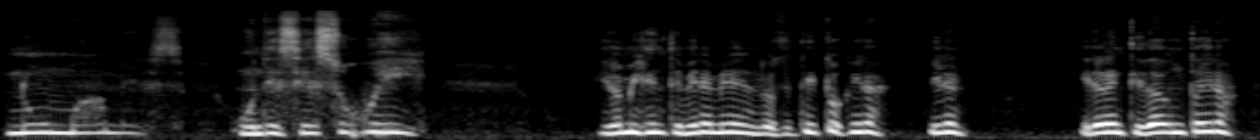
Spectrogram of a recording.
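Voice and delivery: high-pitched, urgent disbelief; astonished excitement. Real, not acted. Streamer pointing out the entity to TikTok viewers, astonished. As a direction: keep the pitch up, amazed and insistent.

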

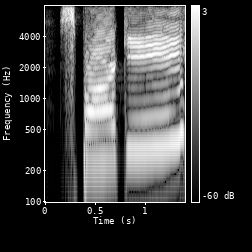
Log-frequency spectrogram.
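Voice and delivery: loud, high shout of the name; angry shout. Acted. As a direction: yell it at the mess. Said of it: "Josh shouts".

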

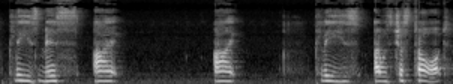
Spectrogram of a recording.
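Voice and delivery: high, halting schoolboy with long gaps; falter, restart, then blurt it out; flustered child dodging the question; nervous stammer. A narrator's reading. Boy stammers answer to teacher.

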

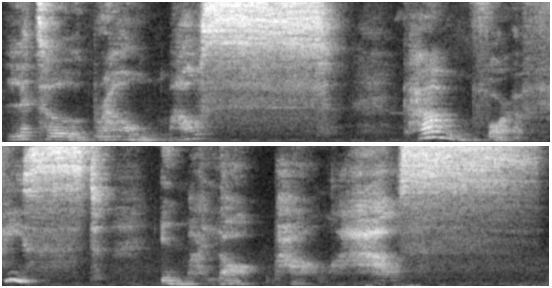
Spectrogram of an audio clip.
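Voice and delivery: slow, low, whispery snake; hissing snake. Acted. Snake luring the mouse, slow and whispery.

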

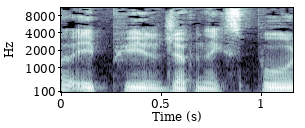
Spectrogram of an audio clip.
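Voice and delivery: ordinary talk, nothing marked

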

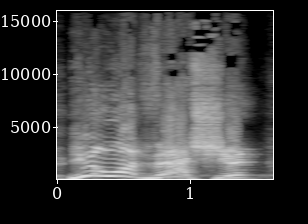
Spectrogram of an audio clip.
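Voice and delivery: slow, high shouted objection; older drunk man. Retold or imitated. Old man scolding a shopper over snacks, slow high shout. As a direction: holler it like a meddling old drunk. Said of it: "a man in his, like, sixties or seventies".

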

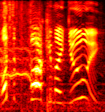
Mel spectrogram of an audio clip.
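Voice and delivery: high-pitched cry of self-frustration; exasperated outburst. Real, not acted. Player berating their own play, exasperated outburst. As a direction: wail it in disbelief at yourself.

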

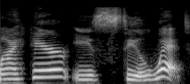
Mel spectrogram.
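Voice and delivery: "still" with a clean S and "wet" with rounded W; slow clear model sentence; correct model. Shown as a demonstration. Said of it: "اینجوری باید حرف بزنی". (جملهٔ درست، شمرده)

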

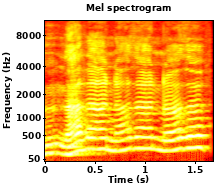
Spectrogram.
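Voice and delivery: slow, soft, mumbled "nada" in an odd voice; drunken denial. Retold or imitated. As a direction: play dumb and drunk, drawn out. (negación lenta y suave de borracho)

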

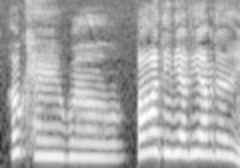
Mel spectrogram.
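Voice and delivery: high, slow mock singsong; hammed-up babbling; dismissive singsong. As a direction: brush it off in a silly sing-song. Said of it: "And I'm like".

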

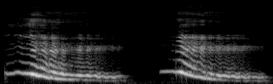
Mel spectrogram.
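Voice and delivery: loud whinnying neigh; horse neighing. Shown as a demonstration. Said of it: "What does the horse say?".

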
